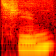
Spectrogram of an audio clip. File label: "qin", chinese pronunciation; 秦; 221-206 BCE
